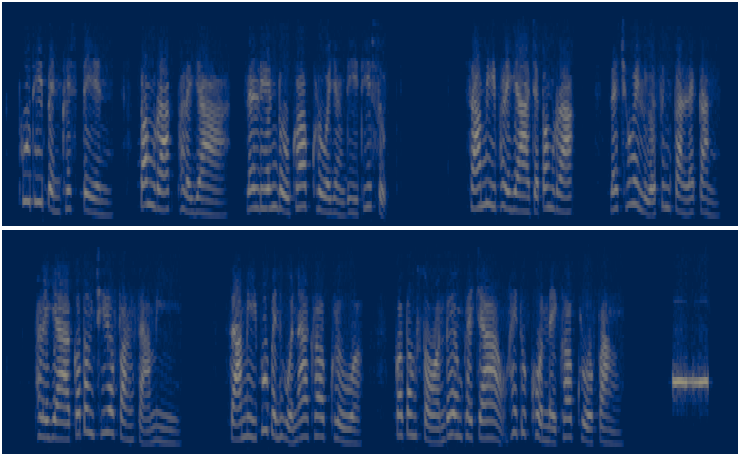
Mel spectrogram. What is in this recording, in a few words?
good news short thai central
